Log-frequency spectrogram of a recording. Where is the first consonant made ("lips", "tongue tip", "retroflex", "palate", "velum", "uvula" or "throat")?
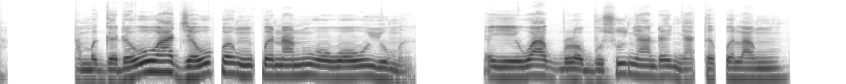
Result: lips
